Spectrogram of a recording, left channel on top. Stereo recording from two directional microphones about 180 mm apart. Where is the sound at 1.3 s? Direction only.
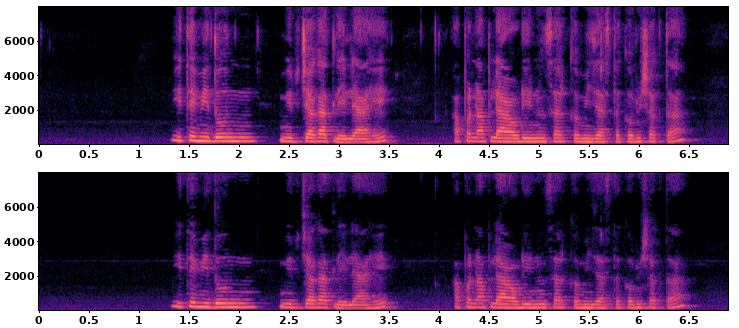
10° left (ahead or behind).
